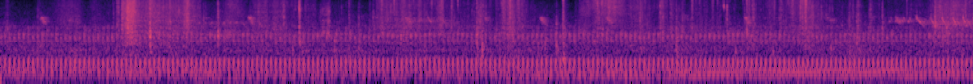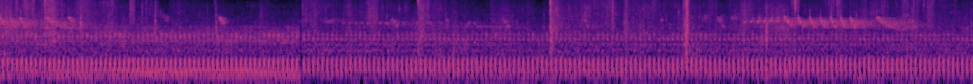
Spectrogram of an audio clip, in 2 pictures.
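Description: Cucumber plants being handled: leaves rustling, with sharp clicks and snaps as fruit is picked, over a steady low hum. A short high buzzing comes twice, about halfway and near the end.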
